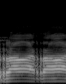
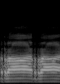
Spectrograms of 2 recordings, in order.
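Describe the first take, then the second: The two takes are said the same way.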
